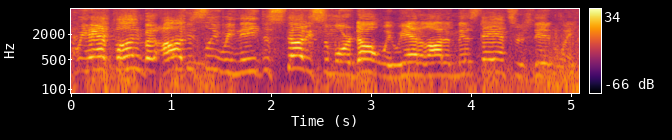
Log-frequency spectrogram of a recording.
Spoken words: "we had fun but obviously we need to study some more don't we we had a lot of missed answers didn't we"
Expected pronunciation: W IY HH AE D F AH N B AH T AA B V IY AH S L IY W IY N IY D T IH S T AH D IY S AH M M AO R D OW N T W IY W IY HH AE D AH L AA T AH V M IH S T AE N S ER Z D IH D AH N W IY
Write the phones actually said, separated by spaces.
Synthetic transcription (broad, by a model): W IY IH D F AH N B AH T AA B V IY AH S L IY W IY N IY D T IH S T AH D IY S AH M M AO R D OW N T W IY W IY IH D AH L AA T AH V M IH S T AE N S ER Z D IH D N W IY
